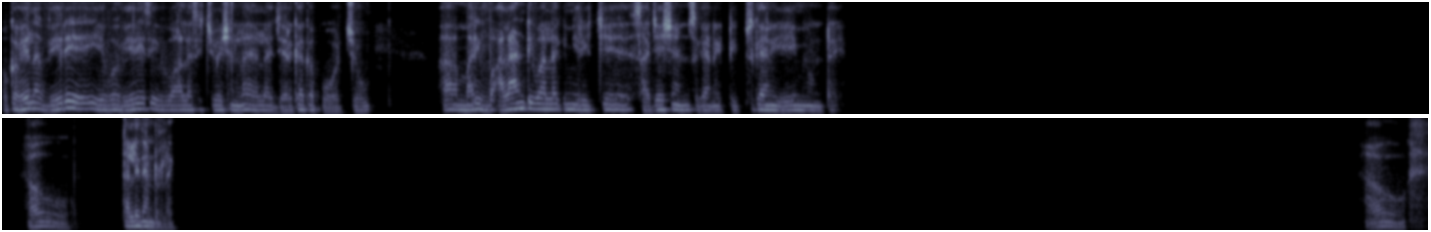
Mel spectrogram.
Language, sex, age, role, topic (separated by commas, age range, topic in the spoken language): Telugu, male, 30-34, host, ఒక తప్పు చేసిన తర్వాత నమ్మకాన్ని మళ్లీ ఎలా తిరిగి పొందాలి?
